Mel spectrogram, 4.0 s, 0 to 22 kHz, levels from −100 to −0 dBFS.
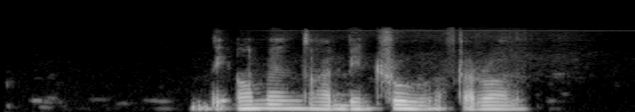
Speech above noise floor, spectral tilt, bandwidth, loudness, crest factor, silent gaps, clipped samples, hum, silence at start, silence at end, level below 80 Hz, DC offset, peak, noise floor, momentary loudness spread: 51 dB; -9 dB/octave; 7.4 kHz; -28 LUFS; 18 dB; none; under 0.1%; none; 1.2 s; 0.7 s; -68 dBFS; under 0.1%; -12 dBFS; -78 dBFS; 10 LU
